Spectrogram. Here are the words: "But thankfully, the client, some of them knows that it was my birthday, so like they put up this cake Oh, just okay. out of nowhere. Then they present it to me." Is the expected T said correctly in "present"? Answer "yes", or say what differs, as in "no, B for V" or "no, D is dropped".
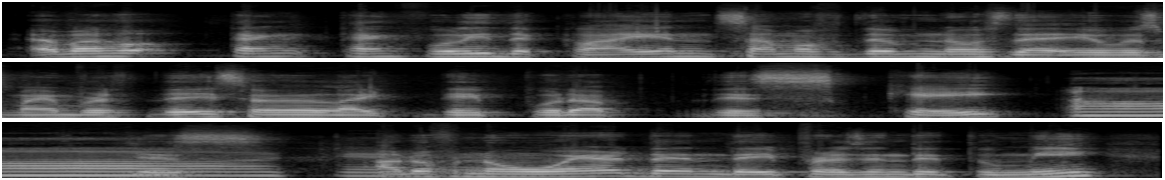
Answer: yes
